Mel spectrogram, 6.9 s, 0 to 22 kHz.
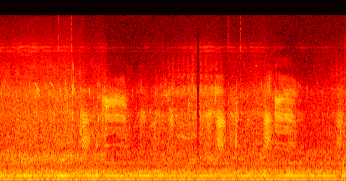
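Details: Cape crows at a busy waterhole on 5 October 2022 give harsh, nasal caws in short bursts about once a second, over a steady low hum and faint background voices.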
